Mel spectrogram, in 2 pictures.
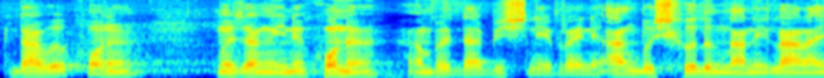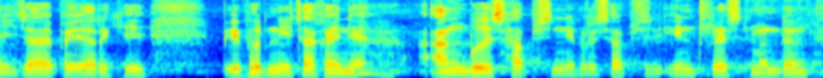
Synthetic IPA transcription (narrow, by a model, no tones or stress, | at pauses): dabɯkʰonɯ | mɯzaŋɯjnɯkʰonɯɐmpʰɾajdabisinipʰɾajnɯ̰ʔaŋbɯsɯlɯŋnanɯjlanajzajapajaɾɐkʰe | pepʰɯɾnitʰakʰajnɯa̰ŋbɯsap̚sinːipʰɾajsapsinʔḭntɾestmendɯŋ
